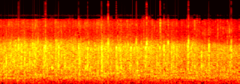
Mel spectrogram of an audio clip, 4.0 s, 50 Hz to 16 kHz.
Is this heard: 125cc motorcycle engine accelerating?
no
